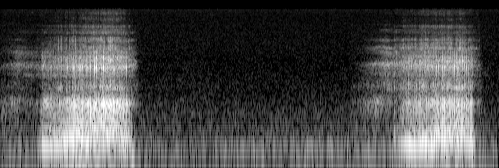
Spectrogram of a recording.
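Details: Snoring: two loud, rough, rattling snores on the in-breath about four seconds apart, with quiet breathing between them.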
